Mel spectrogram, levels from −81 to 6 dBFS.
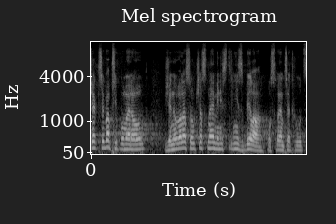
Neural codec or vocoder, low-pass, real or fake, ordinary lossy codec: vocoder, 48 kHz, 128 mel bands, Vocos; 10.8 kHz; fake; Opus, 16 kbps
